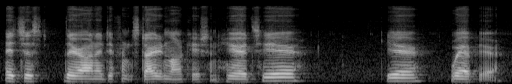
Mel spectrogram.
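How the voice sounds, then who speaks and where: A man's voice: mid-range voice, fairly even intonation, normal speed, bright, forceful tone, low-quality recording. A man giving a casual, chatty piano lesson, explaining his points at the keyboard. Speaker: music teacher. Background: piano notes.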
